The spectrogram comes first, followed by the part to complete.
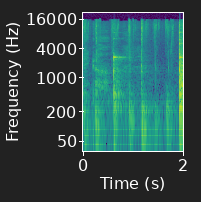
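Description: Stone pestle pounding and mashing avocado in a stone molcajete, a quick run of knocks about four a second. A couple of the strikes hit stone on stone with a short ringing clink, the loudest near the end.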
